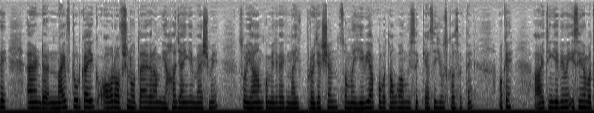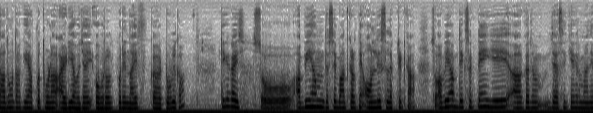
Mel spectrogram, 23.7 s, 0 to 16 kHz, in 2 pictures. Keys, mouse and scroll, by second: 3.5-6.7 drag, 20.3-20.7 scroll down 2, 20.7-21.8 middle drag, 21.8 click, 23.2 click.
